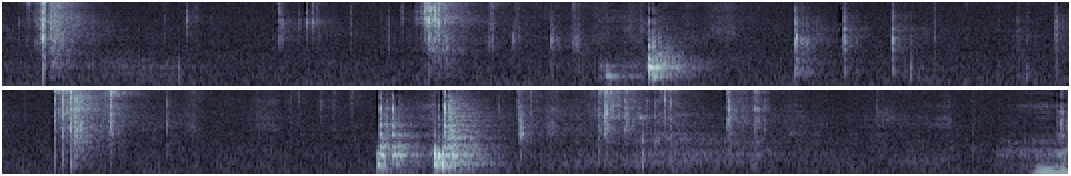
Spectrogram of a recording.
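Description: Opened plastic vitamin bottle and its packaging being handled: a string of short crinkling, tearing and clicking noises, with the loudest about four seconds in and again around five and a half seconds.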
